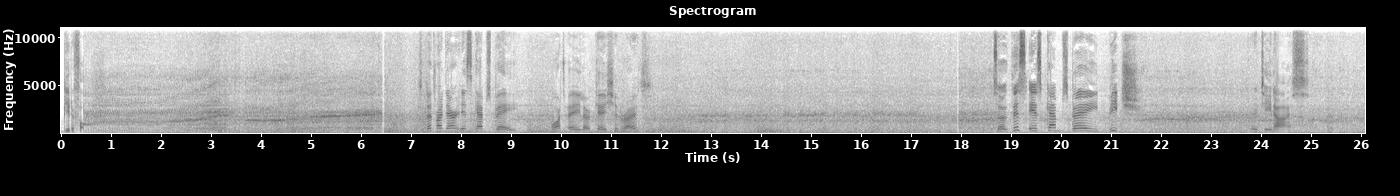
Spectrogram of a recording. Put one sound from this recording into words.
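A motorcycle engine hums and rises in pitch as it speeds up.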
